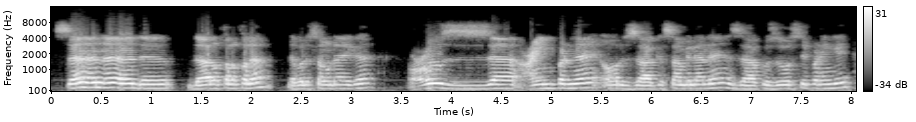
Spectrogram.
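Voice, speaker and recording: A man with a Pakistani Urdu accent teaching a tajweed lesson, slowly chanting verses and then quickly explaining the rules in a soft voice. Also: a little high, steady tone, recorded from a distance. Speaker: Quran teacher. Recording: echoey room, voice a bit off-mic.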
